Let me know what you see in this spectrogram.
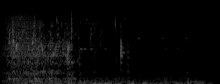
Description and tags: Turning on a faucet. Full stream.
